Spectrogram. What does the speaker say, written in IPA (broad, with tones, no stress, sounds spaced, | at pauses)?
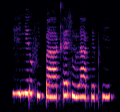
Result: ɣ i˦ ɲ e˦ ɾ ʊ˨ f i˨ k͡p aː˨ kʼ ɛ˦ s ũ˨ l a˦˨ k ɪ˦ pʰ i˦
